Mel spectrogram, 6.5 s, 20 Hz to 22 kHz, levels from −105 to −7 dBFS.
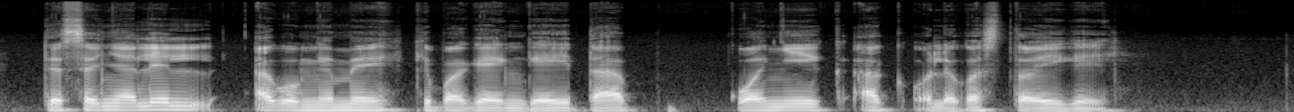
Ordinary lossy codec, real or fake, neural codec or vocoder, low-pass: none; real; none; 19.8 kHz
